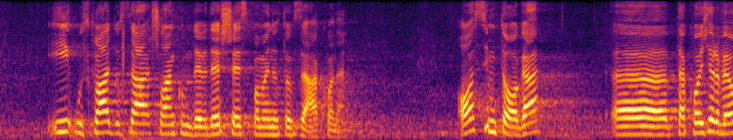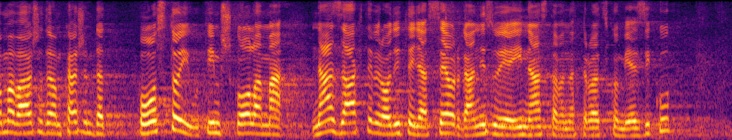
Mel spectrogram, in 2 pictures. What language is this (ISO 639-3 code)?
hrv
